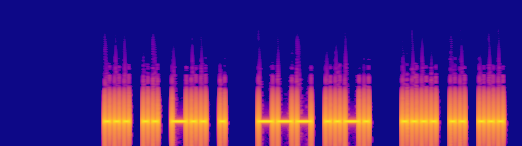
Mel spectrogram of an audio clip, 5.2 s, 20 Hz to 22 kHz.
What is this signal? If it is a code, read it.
Morse code, heard as a keyed tone, about 25 wpm, 700 Hz. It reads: SIDE OF HIS
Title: Dit Challenge 25wpm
